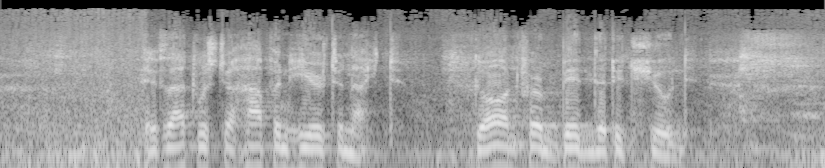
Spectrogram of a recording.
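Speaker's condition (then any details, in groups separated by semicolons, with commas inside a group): No condition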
